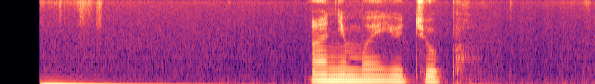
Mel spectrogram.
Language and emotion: Russian, neutral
